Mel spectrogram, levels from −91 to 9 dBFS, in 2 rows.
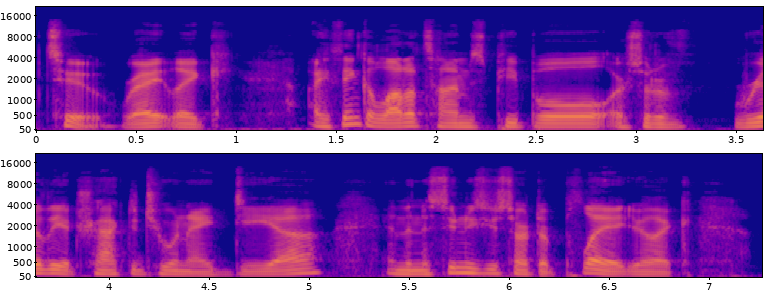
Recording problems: none

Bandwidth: 14 kHz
